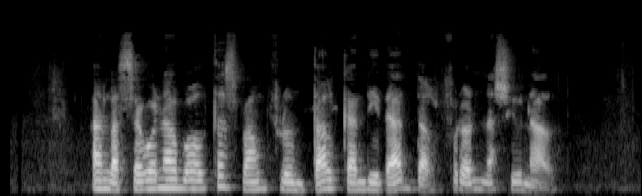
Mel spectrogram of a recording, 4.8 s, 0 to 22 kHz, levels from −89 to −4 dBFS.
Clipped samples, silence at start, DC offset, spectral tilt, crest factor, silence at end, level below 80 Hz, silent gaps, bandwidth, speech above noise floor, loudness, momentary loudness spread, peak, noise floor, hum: under 0.1%; 0.7 s; under 0.1%; -6 dB/octave; 20 dB; 0.7 s; -80 dBFS; none; 10.5 kHz; 40 dB; -27 LUFS; 8 LU; -8 dBFS; -66 dBFS; none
